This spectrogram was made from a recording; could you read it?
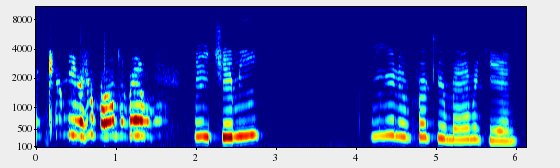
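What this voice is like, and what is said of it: Cartoon character voice impression. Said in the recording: “doing an impression about Carl Wheezer”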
